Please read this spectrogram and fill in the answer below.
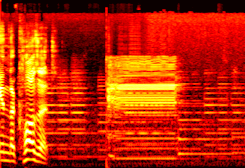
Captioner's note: buzzer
